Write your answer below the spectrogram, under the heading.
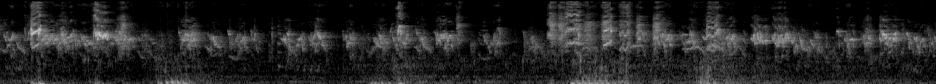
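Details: A group of lovebirds chatters and sings continuously, with busy overlapping high-pitched chirps, a few harsher squawks, and occasional soft low thumps underneath.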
